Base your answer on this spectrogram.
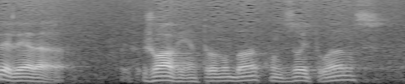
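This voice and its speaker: Delivered very slowly with fairly even intonation, the speech comes over noticeable background noise. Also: man. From Brazil, São Paulo (city from age 12). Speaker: former student activist. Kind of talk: oral history interview.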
